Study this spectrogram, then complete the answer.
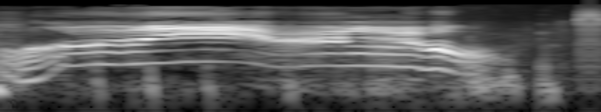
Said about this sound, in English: We have cats fighting in the studio.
